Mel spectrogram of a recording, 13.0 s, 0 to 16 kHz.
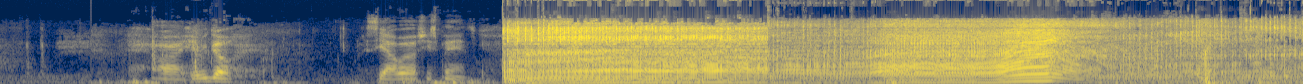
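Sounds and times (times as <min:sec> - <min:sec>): chainsaw idling and revving: 0:05.0 - 0:13.0.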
